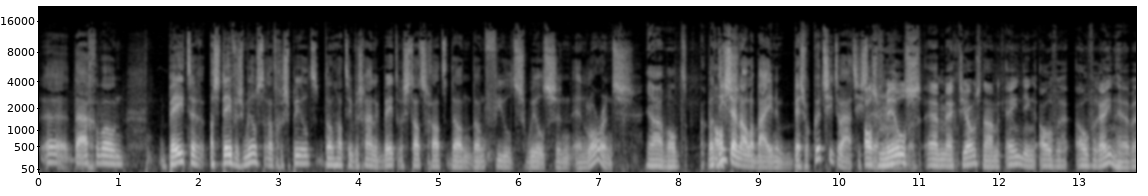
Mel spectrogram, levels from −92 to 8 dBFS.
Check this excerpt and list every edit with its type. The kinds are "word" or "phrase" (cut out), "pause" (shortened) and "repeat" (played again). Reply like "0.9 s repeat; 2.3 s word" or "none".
2.1 s pause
